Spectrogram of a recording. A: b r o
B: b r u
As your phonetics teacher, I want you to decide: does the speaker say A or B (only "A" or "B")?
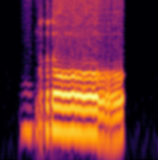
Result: A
